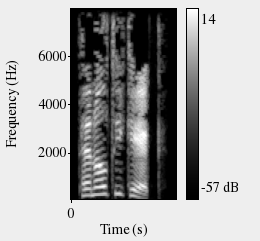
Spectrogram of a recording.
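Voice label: "penalty kick", English, British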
